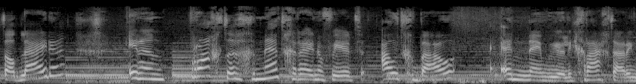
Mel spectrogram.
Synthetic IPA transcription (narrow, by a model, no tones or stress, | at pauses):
tɔtlɛjdə | ɪnənprɑχtəχnɛtχərenovɪːɹtʔawtχəbaw | ɛnːejməjøliχraːχdaɾɪn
